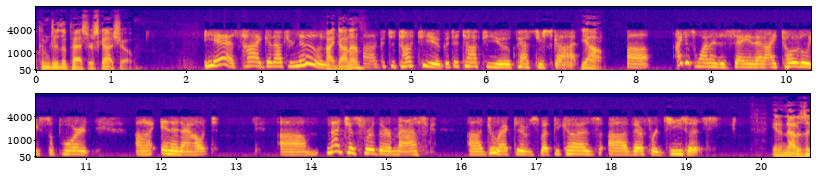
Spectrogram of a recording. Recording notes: Open Phone Friday Continued.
